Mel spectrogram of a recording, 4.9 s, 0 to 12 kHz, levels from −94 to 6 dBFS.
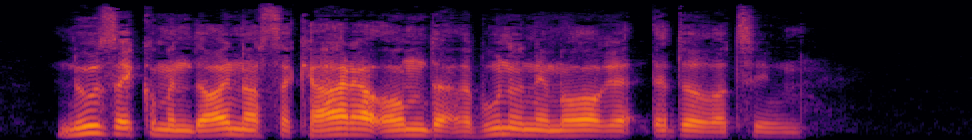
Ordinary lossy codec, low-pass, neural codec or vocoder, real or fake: MP3, 48 kbps; 10.8 kHz; codec, 24 kHz, 0.9 kbps, WavTokenizer, medium speech release version 2; fake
